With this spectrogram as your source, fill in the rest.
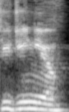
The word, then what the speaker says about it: Eugenio: Now, Evgenio or Eugenio, how do you pronounce that? It's Eugenio. Eugenio.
